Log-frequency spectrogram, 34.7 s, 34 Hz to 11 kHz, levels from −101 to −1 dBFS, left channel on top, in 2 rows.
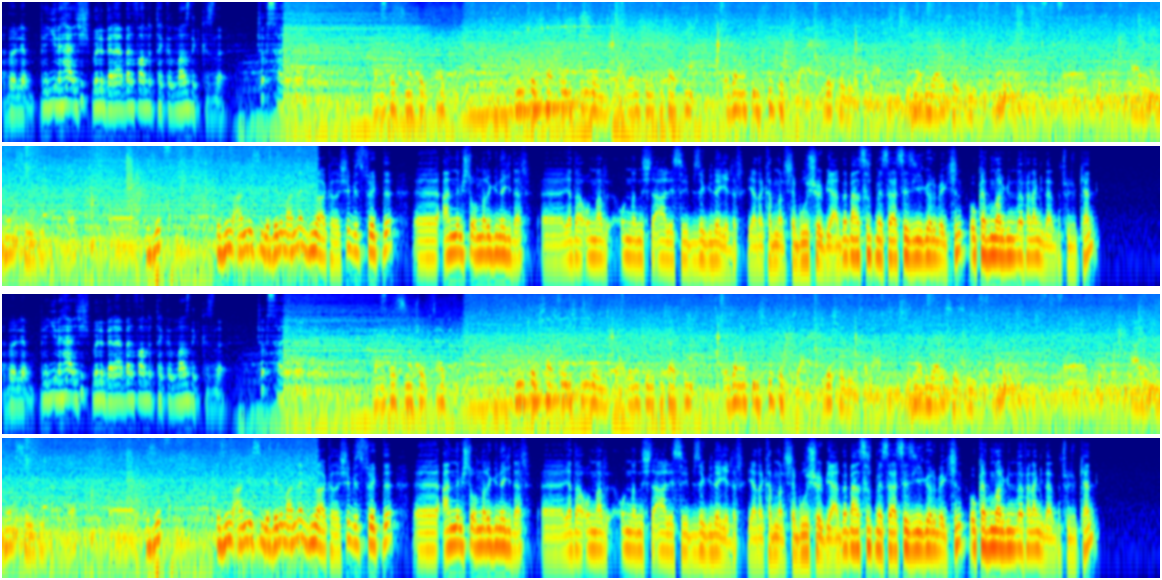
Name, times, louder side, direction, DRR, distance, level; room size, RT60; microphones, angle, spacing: voice 1, 0.0-3.4 3.8-5.0 5.6-7.1 15.6-16.3 18.9-20.0, left 1 dB, 30° left, 5.9 m, -47 dB
sound 1, 3.6-14.4 14.9-16.0, left 3 dB, 85° left, 0.8 m, -39 dB
sound 2, 4.2-20.5, left 2 dB, 50° left, 1.2 m, -39 dB
voice 2, 5.6-6.7 7.7-10.4 10.8-13.2 13.6-15.4 15.9-16.3 16.9-18.5 19.0-19.8 20.6-23.3 23.5-33.8, right 1 dB, 10° right, 0.5 m, -30 dB
sound 3, 6.9-22.1, equal, 10° left, 1.3 m, -37 dB
head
